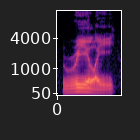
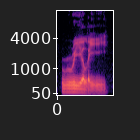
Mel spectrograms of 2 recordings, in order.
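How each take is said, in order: Both takes have the same delivery.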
